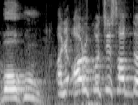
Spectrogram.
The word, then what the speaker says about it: bohu: the other is called bohu. अनि अर्को चाहिँ शब्द छ त्यो चाहिँ हो बहु। And if you see, it rhymes with one another.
